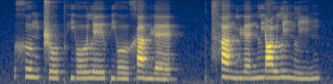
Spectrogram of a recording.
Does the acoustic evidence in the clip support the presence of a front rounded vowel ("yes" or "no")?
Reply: no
